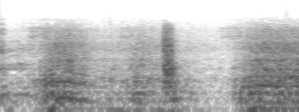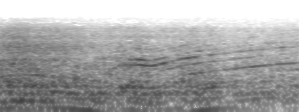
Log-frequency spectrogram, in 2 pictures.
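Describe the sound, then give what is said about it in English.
A car door thumps shut, then an engine roars to life and revs steadily as Bleeker's car pulls away into the street and turns toward Schaefer's parking lot, its pitch rising and falling with the acceleration. “As Bleeker's car swung into the street and turned toward Schaefer's parking lot, a huge sleek black car started along behind them.”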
